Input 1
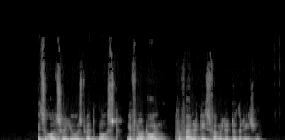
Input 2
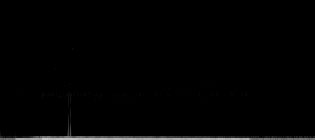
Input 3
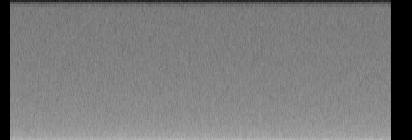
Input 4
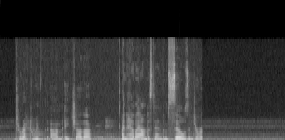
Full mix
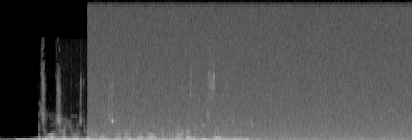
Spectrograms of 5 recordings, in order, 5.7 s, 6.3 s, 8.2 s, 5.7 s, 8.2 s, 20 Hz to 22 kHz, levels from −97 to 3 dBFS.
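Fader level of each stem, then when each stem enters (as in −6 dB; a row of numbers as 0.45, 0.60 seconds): −4.5, −5.0, −13.5, −16.5 decibels; 0.00, 0.00, 1.55, 0.80 seconds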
